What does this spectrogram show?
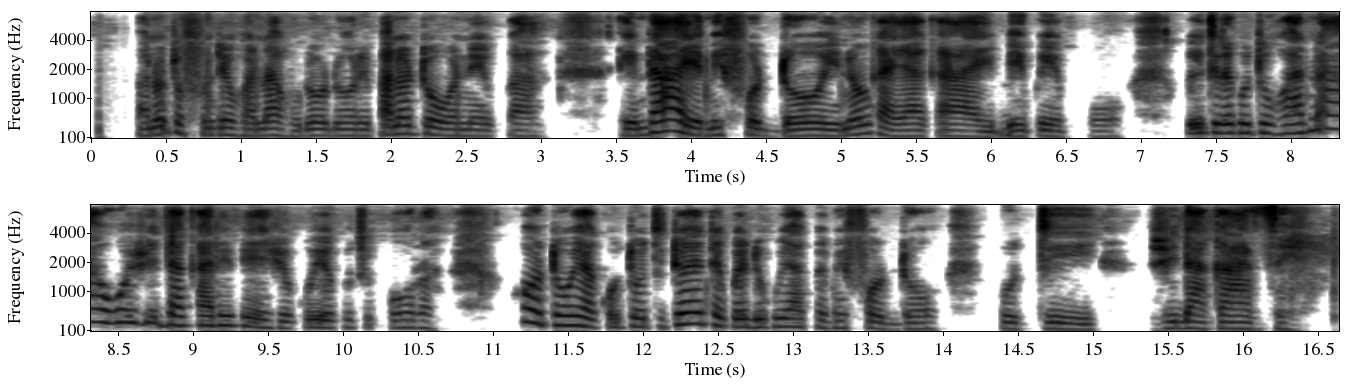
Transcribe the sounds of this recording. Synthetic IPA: pano̞to̞fundeɦwanaɦuɗo̞ɗo̞ɾepano̞to̞ːne̞kwaŋɡe̞ndaje̞mifodʱoino̞ŋɡajakaiɓe̞kwe̞p̚okuitirekutiɦwanawuʐiɗakaripe̞ʐekuje̞kut͡ʃikorwakotoujakototito̞endekwe̞ɗukujakwe̞mifodʱo̞kuti | ʐiɗakaːd͡ze̞

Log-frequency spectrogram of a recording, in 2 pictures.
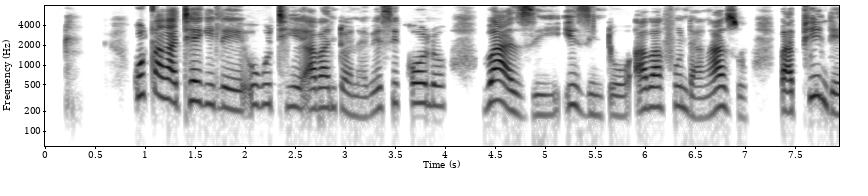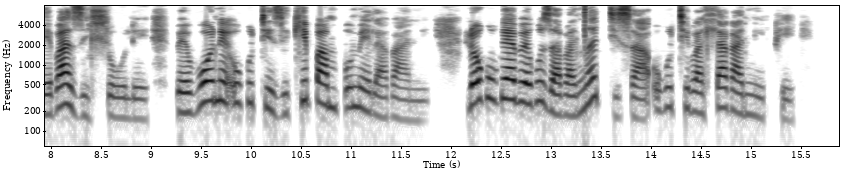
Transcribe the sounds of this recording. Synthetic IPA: ɣuǃaɣatʰeɣilɛʔuɣutʰia̰βantʼwanaβesiɣɔlɔβaziizintʼɔʔaβafundʱaŋazɔβapʰindʱɛβaziɬɔlɛβɛβɔnɛʔuɣutʰizikʰipʰʼampʼumɛlaβaːniloɣuɣɛβɛɣuzaβaŋ͡ǀed̥ʱisa̰ʔuɣutʰiβaɬaɣaniːpʰɛ

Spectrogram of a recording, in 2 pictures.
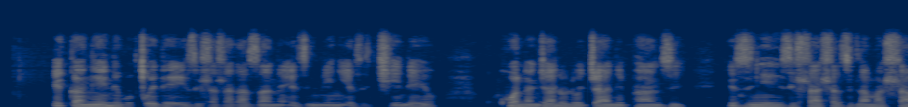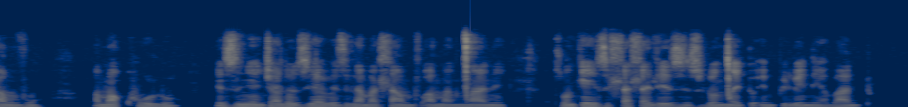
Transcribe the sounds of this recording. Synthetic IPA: ɛɡ̥ʱaŋeniɣuǀʱwɛlɛiziɬaɬaɣazanaḛzineŋiḛzit͡ʃʼijɛnɛjɔ | ɣukʰɔnand͡ʒʱalɔlɔt͡ʃʼanɛpʰant͡sʼi | eziɲɛiziɬaɬazilamaɬaɱvu | a̰makʰulu | eziɲɛnd͡ʒʱalɔzijaβɛzilamaɬaɱvua̰maŋ͡ǀaːnɛ | z̥ɔŋkʼɛiziɬaɬalezizilɔŋ͡ǀɛd̥ʱɔʔempʼilwenijaβaːntʼu

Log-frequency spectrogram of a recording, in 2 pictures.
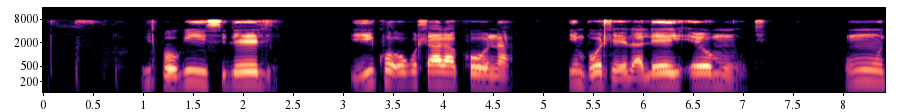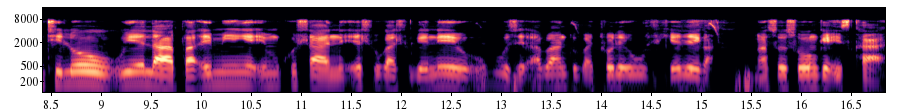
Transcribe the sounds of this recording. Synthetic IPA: ib̥ʱoɣisileːli | jikʰɔoɣuɬalakʰɔna | imbʱɔɮɛlalejiʔɛjomuːtʰi̥ | umutʰilowuujɛlapʰaʔemiɲɛimikʰuɬanɛ̰ʔeɬuɣaɬuɣɛnɛjɔuɣuzɛa̰βantʼuβatʰɔlɛuɣuviɣɛlɛɣaŋasɔsɔŋkʼɛisi̥kʰa̰ːtʰi̥

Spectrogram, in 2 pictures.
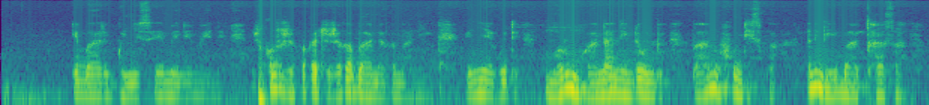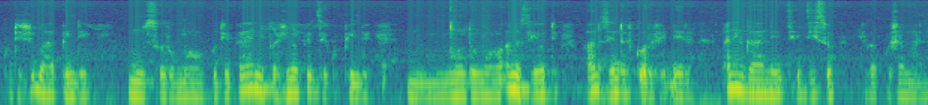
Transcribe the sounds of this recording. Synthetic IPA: iɓaɾiɡʱwiɲisemeneme̞neʐiko̞ɾo̞ʐepakatiʐakaɓaːnakamaniŋaeɲajaje̞kutimaɾumbuɦananendo̞mbepaːno̞fundiswaː | ne̞ŋɡeiɓaːǀʰasakutiʐiɓaːpinde̞mumuso̞ɾo̞mwawokutipanipaʐino̞ped͡zeku̥piːnde | muo̞ndo̞mwawoʔano̞zijakuti | aːnoziendeʐiko̞ɾoʐeɗe̞ɾea̰ne̞ŋɡeane̞d͡zid͡ziso̞ | jakakoʃamaːna

